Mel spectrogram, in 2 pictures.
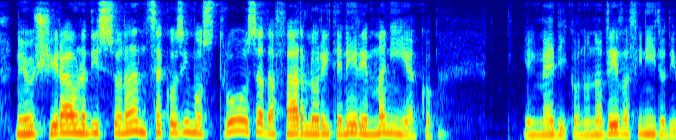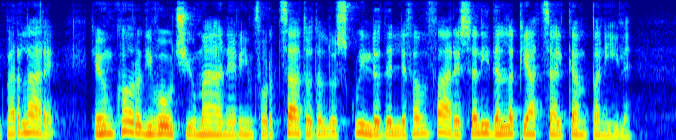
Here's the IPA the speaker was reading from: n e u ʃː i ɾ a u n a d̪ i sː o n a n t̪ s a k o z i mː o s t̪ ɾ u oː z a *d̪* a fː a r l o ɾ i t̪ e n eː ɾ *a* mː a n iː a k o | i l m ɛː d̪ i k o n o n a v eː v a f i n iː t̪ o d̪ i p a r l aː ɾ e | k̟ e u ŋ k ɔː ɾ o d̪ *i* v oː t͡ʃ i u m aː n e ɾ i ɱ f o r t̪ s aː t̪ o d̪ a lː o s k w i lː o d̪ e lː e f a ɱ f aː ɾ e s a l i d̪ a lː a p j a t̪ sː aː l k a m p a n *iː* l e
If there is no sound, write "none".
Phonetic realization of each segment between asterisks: d̪, e, i, iː

